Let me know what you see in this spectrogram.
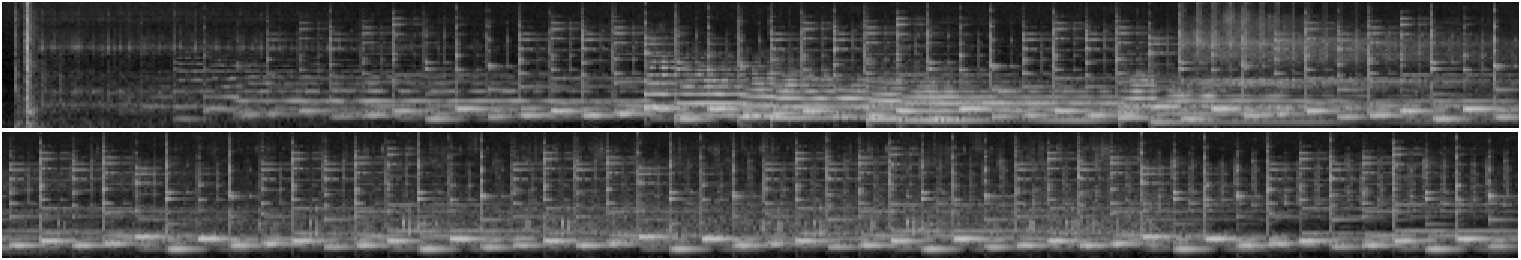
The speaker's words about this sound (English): Anyway, so uh, let's uh, give the song a little listen. Let's shall.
